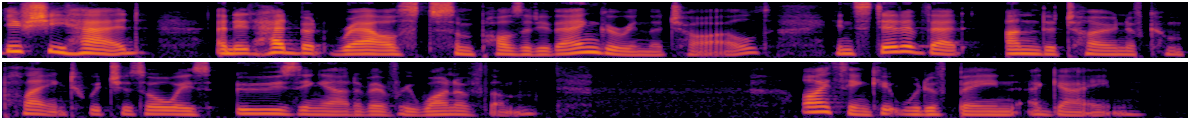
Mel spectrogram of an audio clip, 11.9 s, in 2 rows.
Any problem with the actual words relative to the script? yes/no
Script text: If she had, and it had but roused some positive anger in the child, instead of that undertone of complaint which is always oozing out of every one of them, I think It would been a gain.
yes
